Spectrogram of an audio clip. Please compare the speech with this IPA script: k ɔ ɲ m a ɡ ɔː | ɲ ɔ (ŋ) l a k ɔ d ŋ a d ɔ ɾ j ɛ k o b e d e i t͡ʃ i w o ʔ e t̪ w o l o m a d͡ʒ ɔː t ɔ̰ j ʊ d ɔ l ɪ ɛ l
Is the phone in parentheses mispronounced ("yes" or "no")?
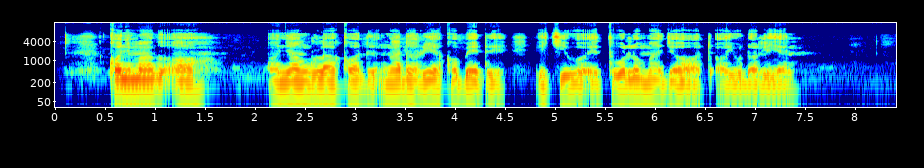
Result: no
